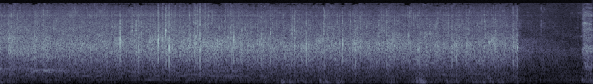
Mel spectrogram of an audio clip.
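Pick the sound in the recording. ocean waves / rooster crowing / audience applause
audience applause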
